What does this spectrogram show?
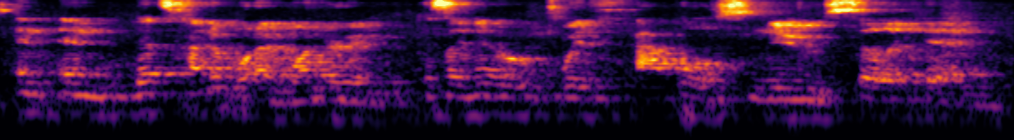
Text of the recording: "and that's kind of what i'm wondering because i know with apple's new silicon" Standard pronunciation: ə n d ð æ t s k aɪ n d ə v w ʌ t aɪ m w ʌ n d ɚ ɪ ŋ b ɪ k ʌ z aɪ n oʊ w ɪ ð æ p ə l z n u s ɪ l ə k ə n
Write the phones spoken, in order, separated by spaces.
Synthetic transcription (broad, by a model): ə n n ð æ t s k aɪ n d ə v w ʌ t aɪ m w ʌ n d ɚ ɪ ŋ b ɪ k ʌ z aɪ n oʊ w ɪ ð æ p l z n u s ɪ l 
